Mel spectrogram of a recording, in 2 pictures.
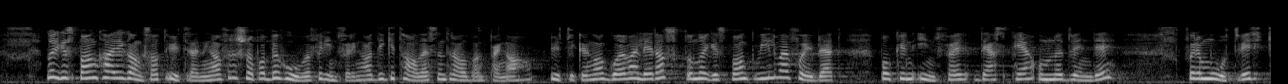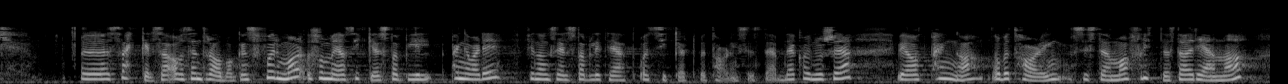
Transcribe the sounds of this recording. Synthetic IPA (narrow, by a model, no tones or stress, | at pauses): nɔɾɡəsbɑŋkhɑɾɪɡɑŋsɑt̪ːʉːt̪ʰɾeːd̪nɪŋɑfɔɾɔʂoːpɔbəɦuːʋəfɔɾɪnføːɾɪŋɑʋd̪ɪɡɪt̪ʰɑːləsɛnt̪ʰɾɑːlbɑŋk̚pʰɛŋːɑʉːt̪ʋɪklɪŋɑɡoːɾʋɛld̪ɪɾɑsk̚t̪ɔnɔɾɡəsbɑŋkʋɪlʋæːɾəfɔɾbəɾɛt̪pʰɔɔkʰʉnːəʔɪnːføːɾd̪ɛːɛspʰeːʔɔmnœd̪ʋɛnd̪ɪ | fɔɾɔmuːt̪ʋɪɾk | sʋɛkːəlsəʔɑ̰ʋsɛnt̪ʰɾɑːlbɑŋkənsfɔɾmɔsɔmːɛɔsɪkːɾəst̪ɑbiːlpʰɛŋːəʋæɖiː | fɪnɑnsɪɛlst̪ɑbɪlɪt̪ʰeːt̪ʰɔ̰ɛt̪sɪkːəʈbət̪ʰɑ̰ːlɪ̰ŋsʏst̪ḛːmd̪ɛkʰɑnjʊʂeːʋɛɑt̪pʰɛŋːɑʔɔbət̪ʰɑːlɪŋsʏst̪eːməflʏt̪ːəst̪ʰɪlɑɾeːnɑ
